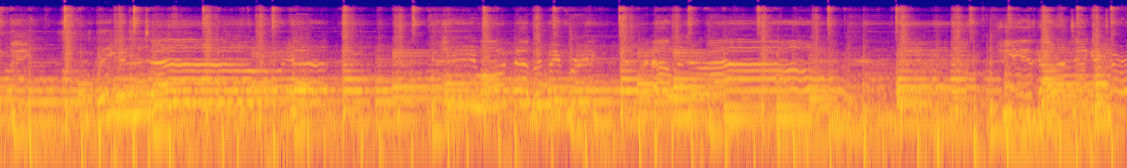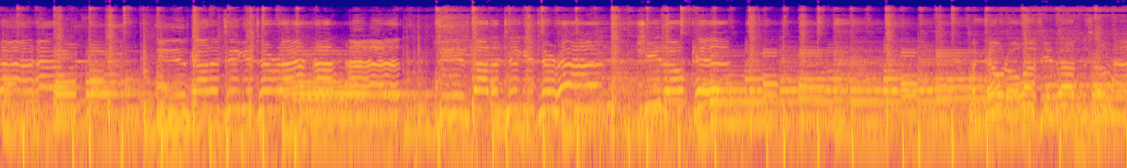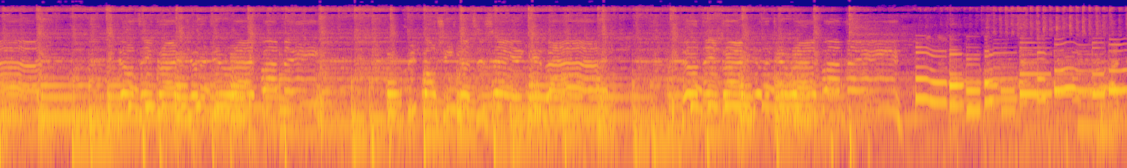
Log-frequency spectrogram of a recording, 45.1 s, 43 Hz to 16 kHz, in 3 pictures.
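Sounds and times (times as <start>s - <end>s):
person singing: 0.0s - 11.4s, 13.0s - 25.5s, 27.9s - 42.4s
live rock band: 0.0s - 45.0s.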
